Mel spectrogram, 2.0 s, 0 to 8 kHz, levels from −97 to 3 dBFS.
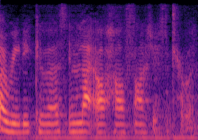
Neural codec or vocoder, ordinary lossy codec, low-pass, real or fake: codec, 16 kHz, 1.1 kbps, Voila-Tokenizer; none; 7.2 kHz; fake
